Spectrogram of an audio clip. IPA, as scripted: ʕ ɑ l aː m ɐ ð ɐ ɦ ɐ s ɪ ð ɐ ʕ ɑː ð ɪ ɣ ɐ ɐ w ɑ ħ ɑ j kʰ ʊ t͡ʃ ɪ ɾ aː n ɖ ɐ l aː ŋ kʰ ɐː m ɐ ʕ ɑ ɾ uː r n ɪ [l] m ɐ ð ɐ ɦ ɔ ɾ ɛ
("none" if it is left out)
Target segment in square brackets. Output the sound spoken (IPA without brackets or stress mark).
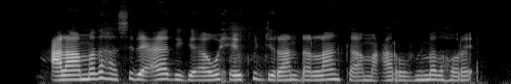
none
